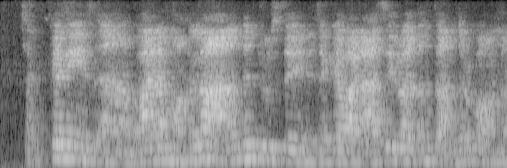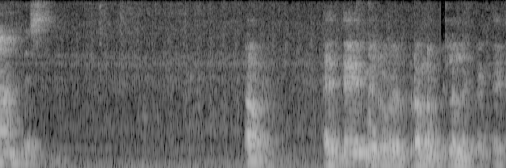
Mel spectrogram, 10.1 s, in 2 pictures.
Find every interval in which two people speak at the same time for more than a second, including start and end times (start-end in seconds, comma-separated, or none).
none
